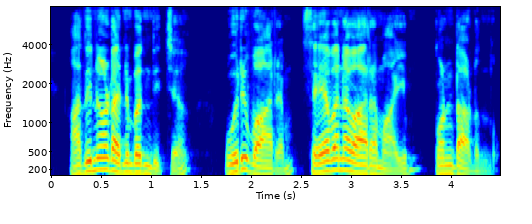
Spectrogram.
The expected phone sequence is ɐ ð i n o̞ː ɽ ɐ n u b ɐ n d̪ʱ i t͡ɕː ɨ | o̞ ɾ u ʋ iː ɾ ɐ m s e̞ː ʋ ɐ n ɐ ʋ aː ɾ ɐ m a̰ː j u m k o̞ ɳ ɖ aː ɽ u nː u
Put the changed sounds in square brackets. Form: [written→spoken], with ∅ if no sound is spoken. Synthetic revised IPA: ɐ ð i n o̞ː ɽ ɐ n u b ɐ n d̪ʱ i t͡ɕː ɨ | o̞ ɾ u ʋ [iː→aː] ɾ ɐ m s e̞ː ʋ ɐ n ɐ ʋ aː ɾ ɐ m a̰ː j u m k o̞ ɳ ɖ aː ɽ u nː u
